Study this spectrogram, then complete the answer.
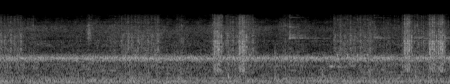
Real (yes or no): yes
